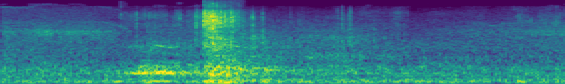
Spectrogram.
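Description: Near silence: room tone, with one faint, short sound about half a second in.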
